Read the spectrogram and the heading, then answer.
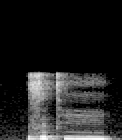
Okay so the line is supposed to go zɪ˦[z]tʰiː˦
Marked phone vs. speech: incorrect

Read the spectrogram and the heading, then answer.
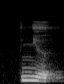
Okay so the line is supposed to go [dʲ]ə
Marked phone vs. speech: incorrect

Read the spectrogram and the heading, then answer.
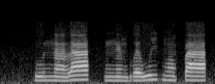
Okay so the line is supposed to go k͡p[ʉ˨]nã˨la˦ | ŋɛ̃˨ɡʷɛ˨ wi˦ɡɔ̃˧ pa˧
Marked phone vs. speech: incorrect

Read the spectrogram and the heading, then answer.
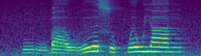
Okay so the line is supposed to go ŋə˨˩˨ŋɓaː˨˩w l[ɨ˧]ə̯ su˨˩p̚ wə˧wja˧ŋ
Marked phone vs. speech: correct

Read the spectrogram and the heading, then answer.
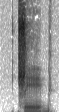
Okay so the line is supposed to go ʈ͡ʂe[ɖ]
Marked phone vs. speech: incorrect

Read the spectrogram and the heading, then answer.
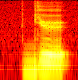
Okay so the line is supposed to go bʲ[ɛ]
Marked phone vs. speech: incorrect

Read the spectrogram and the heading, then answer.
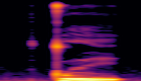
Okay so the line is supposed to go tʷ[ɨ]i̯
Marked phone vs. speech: correct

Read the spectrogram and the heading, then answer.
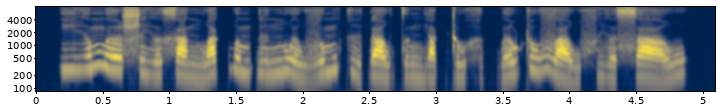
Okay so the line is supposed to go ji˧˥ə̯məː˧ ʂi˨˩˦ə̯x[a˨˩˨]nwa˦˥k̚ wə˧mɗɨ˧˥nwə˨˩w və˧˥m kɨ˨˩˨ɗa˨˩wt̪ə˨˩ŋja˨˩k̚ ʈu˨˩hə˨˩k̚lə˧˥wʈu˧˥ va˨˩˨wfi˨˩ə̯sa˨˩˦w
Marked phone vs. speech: incorrect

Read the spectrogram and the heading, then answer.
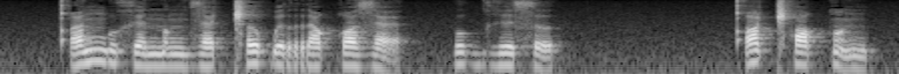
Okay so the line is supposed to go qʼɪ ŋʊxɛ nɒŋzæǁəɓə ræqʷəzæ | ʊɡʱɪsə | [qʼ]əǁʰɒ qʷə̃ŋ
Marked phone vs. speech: correct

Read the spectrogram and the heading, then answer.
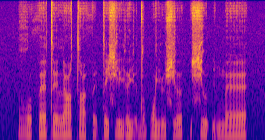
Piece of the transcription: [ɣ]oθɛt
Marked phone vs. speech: correct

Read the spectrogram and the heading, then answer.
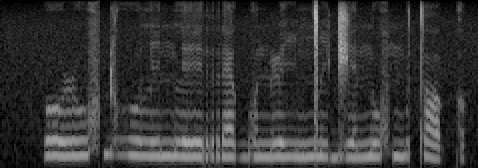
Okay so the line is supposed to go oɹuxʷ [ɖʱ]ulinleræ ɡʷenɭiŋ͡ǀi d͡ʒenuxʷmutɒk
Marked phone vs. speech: correct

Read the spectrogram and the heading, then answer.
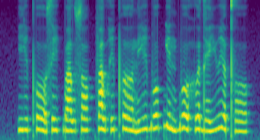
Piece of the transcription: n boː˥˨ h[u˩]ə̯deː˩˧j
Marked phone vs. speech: incorrect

